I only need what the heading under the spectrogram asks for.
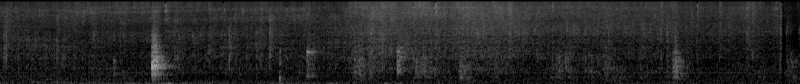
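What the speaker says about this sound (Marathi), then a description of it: "खोबरा आणि कांदा एकत्रच भाजायचा." Gentle, steady frying of coconut and onion roasting together in a pan over low heat, with a low sizzle and occasional scrapes and taps as the contents are stirred. No voices.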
